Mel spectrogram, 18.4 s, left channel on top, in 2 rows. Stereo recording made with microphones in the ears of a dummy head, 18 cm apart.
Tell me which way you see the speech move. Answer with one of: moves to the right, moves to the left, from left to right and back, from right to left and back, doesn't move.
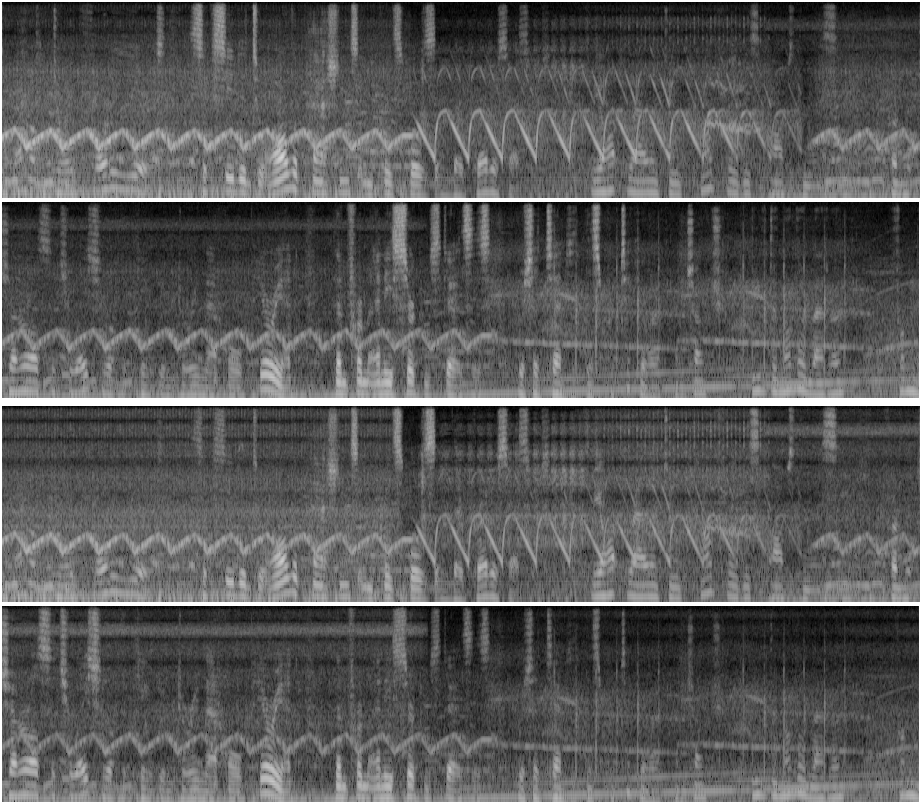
from left to right and back.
